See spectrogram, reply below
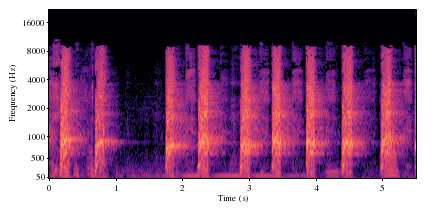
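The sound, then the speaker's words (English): A beagle at a man's house barks loudly: two sharp barks, a short pause, then seven more in a steady, insistent rhythm, with a faint low hum underneath and no one talking. “That's …'s beagle.”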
